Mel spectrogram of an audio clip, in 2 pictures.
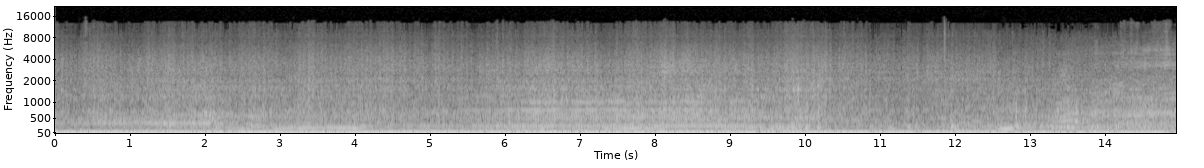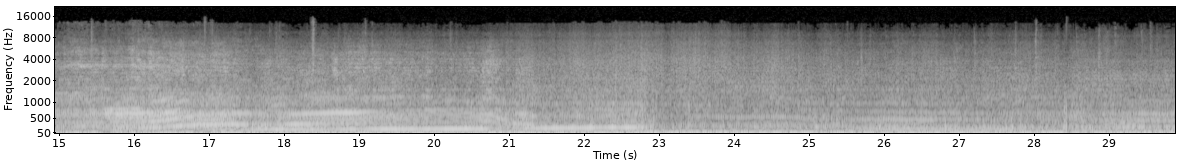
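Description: A 2017 BMW M240i's turbocharged straight-six running at speed on a race track. Its note holds steady for the first several seconds, then rises in pitch and steps several times as the car accelerates through the gears, over a steady low road rumble.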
